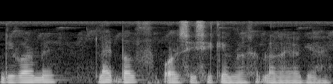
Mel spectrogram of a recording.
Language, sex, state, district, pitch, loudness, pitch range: Hindi, male, Arunachal Pradesh, Papum Pare, 100 Hz, -19 LUFS, 90-105 Hz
